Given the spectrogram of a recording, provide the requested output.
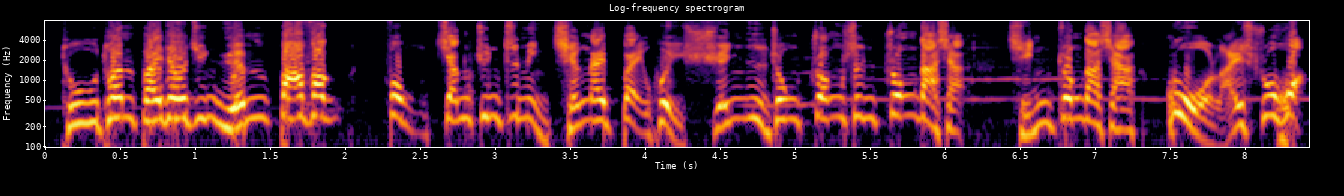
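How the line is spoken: Big man's thunderous roar. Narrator (Chinese): 那大汉运起狮吼功，喝道

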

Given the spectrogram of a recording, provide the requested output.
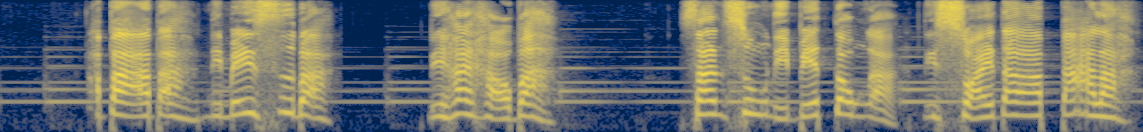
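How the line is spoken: Worried loud shout. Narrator (Chinese): 非常关心他爸爸的赵九呢，就大声的喊叫说

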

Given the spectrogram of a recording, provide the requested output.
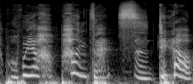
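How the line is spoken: Crying. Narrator (Chinese): 他就哭着跟我说

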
